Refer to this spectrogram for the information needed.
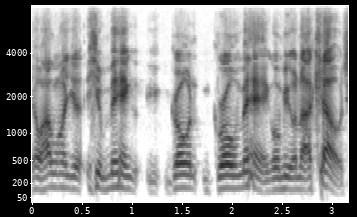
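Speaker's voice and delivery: plain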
